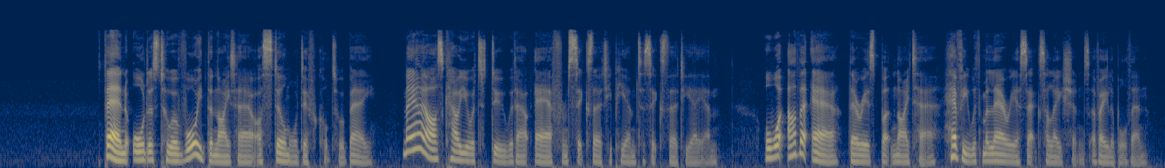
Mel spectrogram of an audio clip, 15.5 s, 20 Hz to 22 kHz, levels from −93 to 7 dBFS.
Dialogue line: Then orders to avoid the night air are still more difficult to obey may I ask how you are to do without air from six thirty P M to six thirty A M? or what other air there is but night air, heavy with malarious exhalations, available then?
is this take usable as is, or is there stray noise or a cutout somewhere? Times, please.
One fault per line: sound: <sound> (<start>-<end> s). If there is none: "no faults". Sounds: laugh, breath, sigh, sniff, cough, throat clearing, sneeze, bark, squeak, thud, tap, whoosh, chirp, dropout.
no faults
